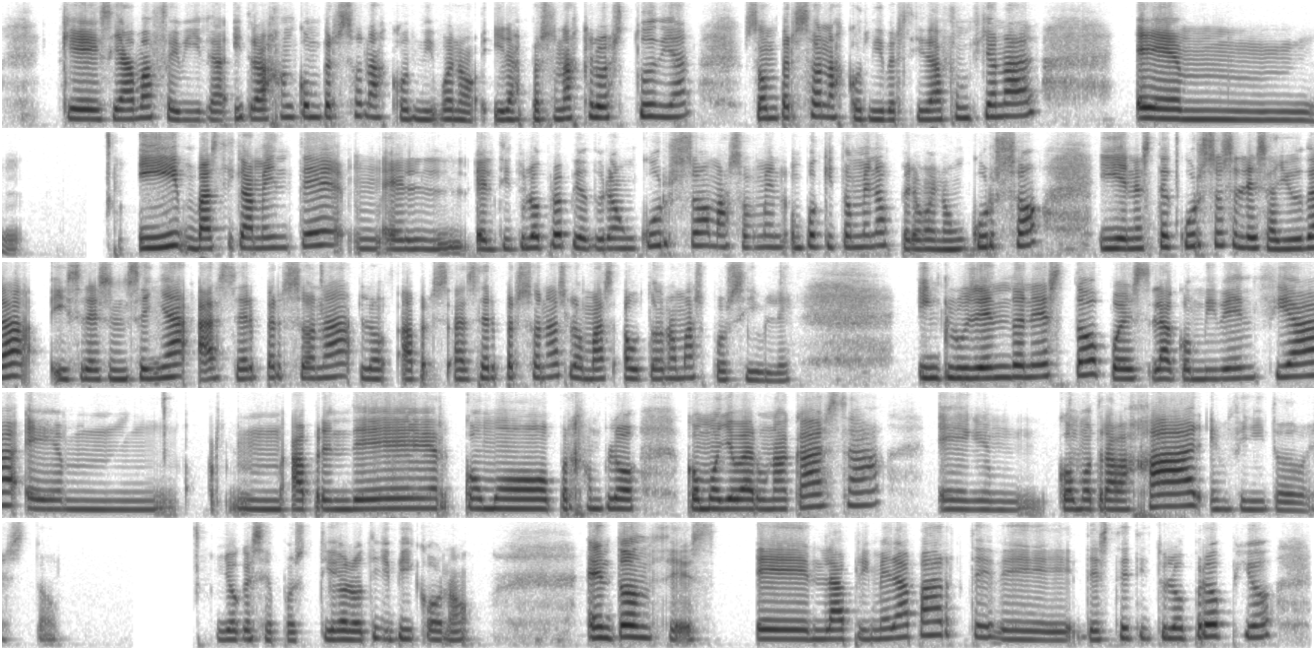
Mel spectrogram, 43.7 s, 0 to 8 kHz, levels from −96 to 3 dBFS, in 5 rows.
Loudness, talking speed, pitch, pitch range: -24 LUFS, 140 wpm, 235 Hz, 220-270 Hz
